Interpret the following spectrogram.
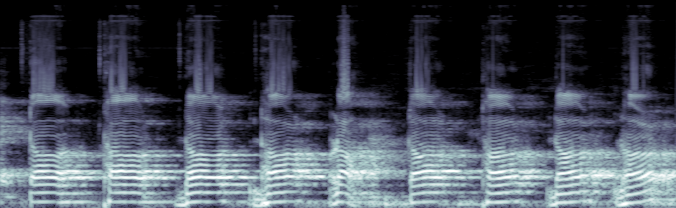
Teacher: आप बोल के देखेंगे, जीभ हल्का सा पीछे जाती है, हल्का सा आगे का भाग कई जगहों मुड़ता, पीछे की ओर मुड़ता है, और इस तरीके से ठोकर मारते हुए निकलता है। जीभ का जो मूल है वहां पे दबाव बनता है, और वहां के ठोकर से इन वर्णों का उच्चारण होता है, इसलिए इन वर्णों का उच्चारण स्थान मूर्धा माना गया है। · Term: टा वर्ग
